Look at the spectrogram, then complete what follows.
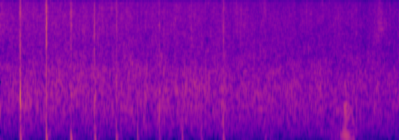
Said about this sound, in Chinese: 那我是让各位弟兄姊妹确实知道他们是我们主内弟兄姊妹，我们鼓掌荣耀归给神。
